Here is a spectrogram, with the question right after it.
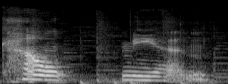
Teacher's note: the T after the N in this situation turns to a bit of a glottal pronunciation.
